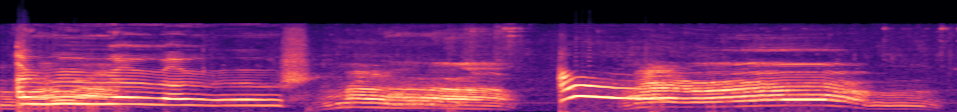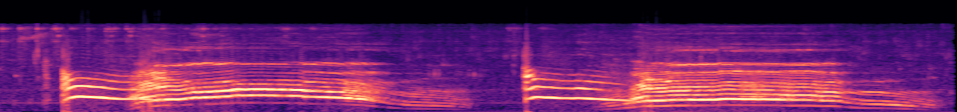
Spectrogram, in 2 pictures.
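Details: Jaime, a female pet German Shepherd, howls like a wolf indoors. Long harmonic wails rise, swell and fall in overlapping phrases, with a person howling along to coax her. Breaks between phrases come every few seconds.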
